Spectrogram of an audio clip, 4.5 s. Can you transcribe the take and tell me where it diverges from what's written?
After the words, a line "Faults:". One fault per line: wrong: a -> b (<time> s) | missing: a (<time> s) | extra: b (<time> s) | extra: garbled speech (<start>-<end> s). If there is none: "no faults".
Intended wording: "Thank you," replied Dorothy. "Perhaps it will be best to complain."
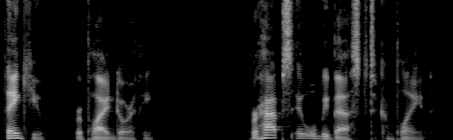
"Thank you," replied Dorothy. "Perhaps it will be best to complain."
Faults:
no faults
